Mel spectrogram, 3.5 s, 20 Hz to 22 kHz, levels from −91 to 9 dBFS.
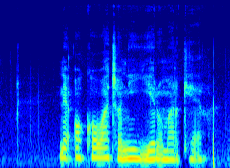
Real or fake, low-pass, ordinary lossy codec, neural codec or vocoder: real; 19.8 kHz; MP3, 96 kbps; none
